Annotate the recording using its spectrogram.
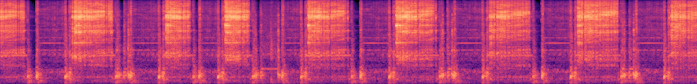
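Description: Printer-style mechanical clatter, a dot-matrix or teleprinter sound effect, chattering in bursts about once a second with faint clicks between them.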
